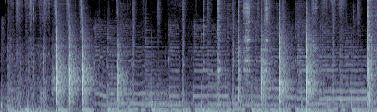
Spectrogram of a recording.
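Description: A knife chops cucumber into slices on a cutting board for a glass noodle chicken salad, with a quick run of crisp cuts followed by more scattered chops over steady background music.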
